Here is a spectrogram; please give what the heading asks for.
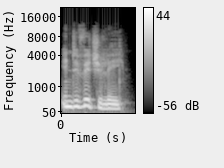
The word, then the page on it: individually: British English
